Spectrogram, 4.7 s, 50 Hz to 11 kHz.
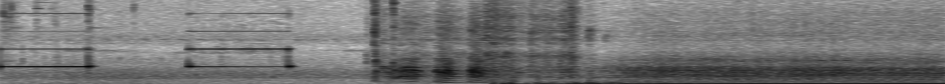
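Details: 1991 Honda Prelude with intermittent no-start, after replacing the main relay and sitting a week: two chime beeps, a brief crank, then it catches promptly and settles into a steady even idle; a clean start, though smoky.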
